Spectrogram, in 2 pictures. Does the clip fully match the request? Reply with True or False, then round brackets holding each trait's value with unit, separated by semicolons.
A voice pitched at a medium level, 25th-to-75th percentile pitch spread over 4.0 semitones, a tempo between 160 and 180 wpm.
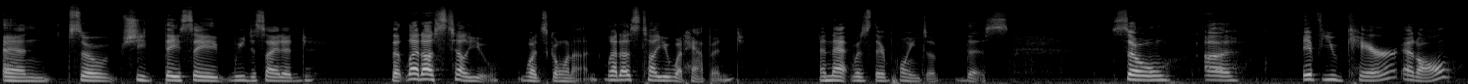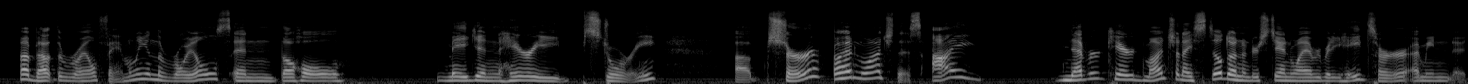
False (180 Hz; 4.5 semitones; 145 wpm)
